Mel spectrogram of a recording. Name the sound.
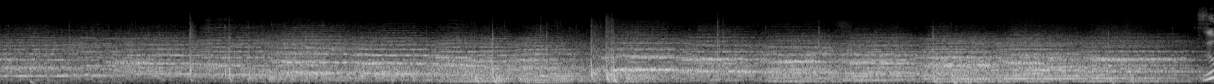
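fireworks exploding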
